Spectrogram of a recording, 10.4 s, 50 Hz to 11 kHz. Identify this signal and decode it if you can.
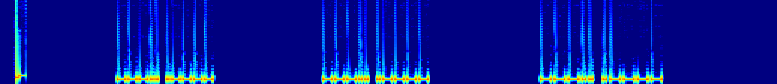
Morse code, heard as a keyed tone, about 29 wpm, 700 Hz. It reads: 81 81 81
